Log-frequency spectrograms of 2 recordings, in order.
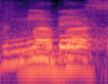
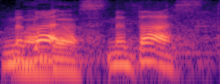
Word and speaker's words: Mebest: But I didn't really understand if it was me best or my best. My best. My best. My best. Yeah. My best.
